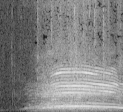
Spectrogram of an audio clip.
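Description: A crowd breaks into a practice cheer, rising from quiet over about a second to a loud, sustained roar of many voices with a few high, held shouts riding on top.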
